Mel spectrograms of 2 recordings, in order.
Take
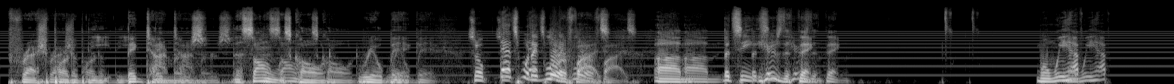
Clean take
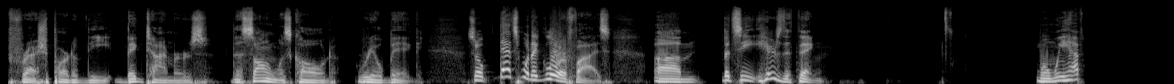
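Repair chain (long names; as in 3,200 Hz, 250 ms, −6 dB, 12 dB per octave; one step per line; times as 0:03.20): hum removal 426.8 Hz, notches 11
echo removal 271 ms −8 dB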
